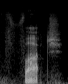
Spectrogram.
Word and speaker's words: Fotsch: Foch. It kind of rhymes with.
